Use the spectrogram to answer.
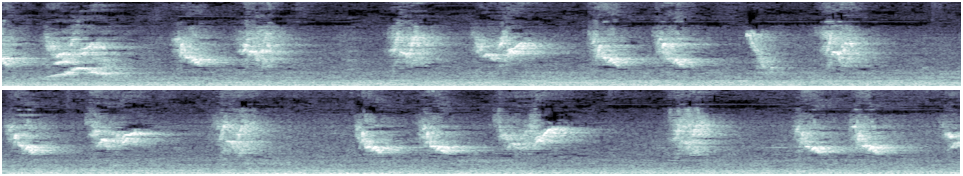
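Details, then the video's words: A male house sparrow gives loud, harsh chirps, two or three a second, in a steady run over a faint background hum. "beautiful male sparrow chirping sound"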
